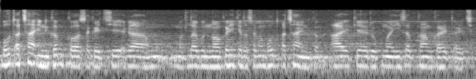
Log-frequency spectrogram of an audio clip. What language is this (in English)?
Maithili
